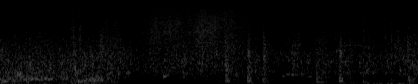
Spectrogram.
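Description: Quick footsteps patter on dirt.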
